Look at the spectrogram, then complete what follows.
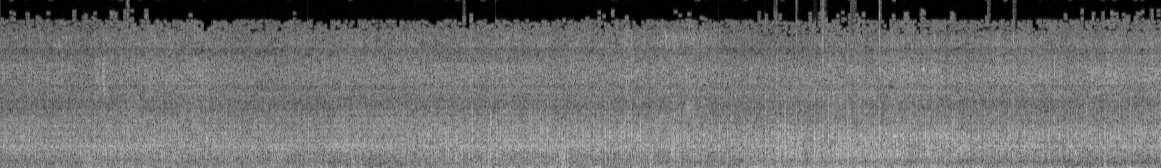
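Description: Steady rushing road noise of a vehicle driving over a wet, snowy road at night, with tyre and wind noise and a low uneven rumble throughout.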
